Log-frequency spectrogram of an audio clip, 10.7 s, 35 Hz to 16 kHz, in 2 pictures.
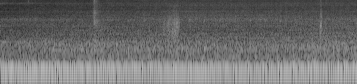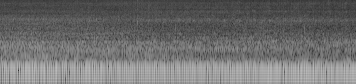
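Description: Supercharged 2010 Camaro SS's 6.2-litre V8, with open headers and dual exhaust, idling with a low, steady drone.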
